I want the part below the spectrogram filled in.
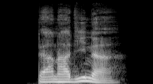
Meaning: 1. Bernardine (monk) (cf. en: Bernadine nun = de: Bernhardinerin, Bernhardinernonne, pl: bernardynka) 2. Saint Bernard (dog)
- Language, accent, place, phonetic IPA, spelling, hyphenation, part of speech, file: German, Germany, Berlin, [bɛʁnhaʁˈdiːnɐ], Bernhardiner, Bern‧har‧di‧ner, noun, De-Bernhardiner.ogg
